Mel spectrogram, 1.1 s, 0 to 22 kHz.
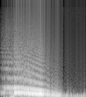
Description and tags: Short button sound. Recorded, mixed and mastered in cAve studio, Plzen, 2002
ambient, hi-tech, button, press, synthetic, click, short, switch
